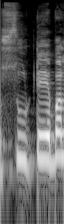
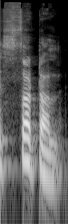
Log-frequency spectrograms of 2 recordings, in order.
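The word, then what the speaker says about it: subtle: जाएगा स हो जाएगा टी एल ई टल हो जाएगा सटल ठीक है यहां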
